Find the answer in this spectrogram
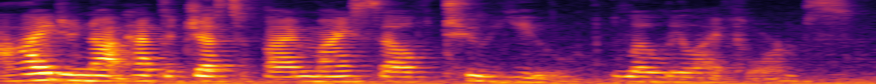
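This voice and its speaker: A put-on character voice, resonant and booming, goes at a moderate pace over clear background noise. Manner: haughty, dismissive.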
